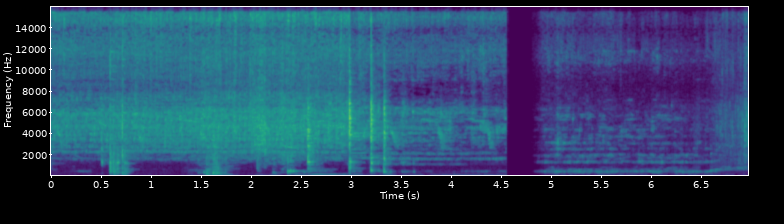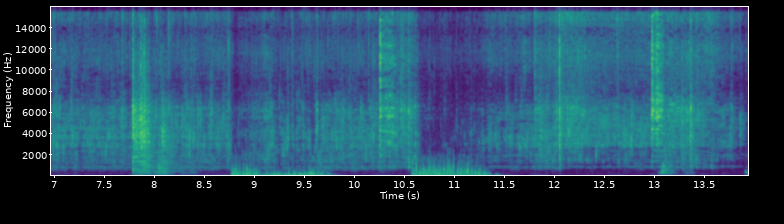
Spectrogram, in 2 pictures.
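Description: Snake gourd sautéed in a pan in a village kitchen: loud, close bursts of sizzling and stirring come in waves, broken by a brief silence, with scraping and spattering throughout.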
